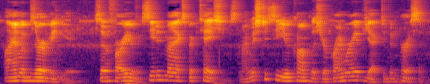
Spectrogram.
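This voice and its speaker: An actor playing a haughty, menacing robot master in an amateur radio drama, speaking formally and coolly. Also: male voice, medium pitch, lively intonation, quick pace, natural voice. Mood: commanding. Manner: formal, stilted, condescending. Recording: roomy echo, clearly noisy home recording.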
